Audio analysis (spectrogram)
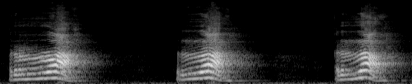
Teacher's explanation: இது நுனிநாக்கு மற்றும் மேல்நடு பற்களின் வேரிலிருந்தும் உச்சரிக்கப்படுகிறது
